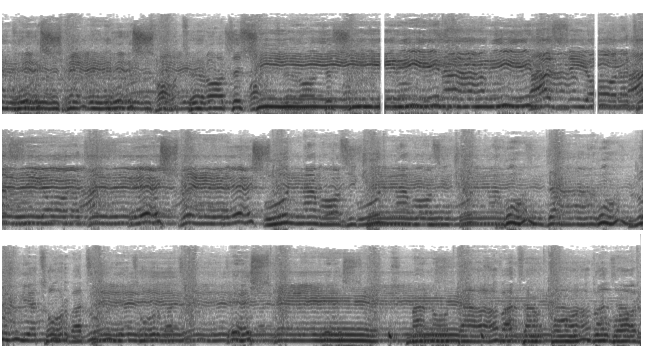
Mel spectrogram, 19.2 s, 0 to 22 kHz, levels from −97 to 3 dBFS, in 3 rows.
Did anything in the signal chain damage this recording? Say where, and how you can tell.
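Yes. Two brief silences, at 3.78 s (about 55 ms) and 5.92 s (about 49 ms), are gaps at joins of encoded pieces: separately encoded segments were spliced with their codec start delay and end padding left untrimmed.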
